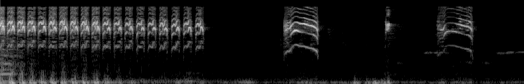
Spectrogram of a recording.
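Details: Sooty-headed bulbul calling companions for trapping: a two-second run of fast pulsed buzzy notes, followed by a few separate arched harmonic calls with a faint soft noise between them.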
